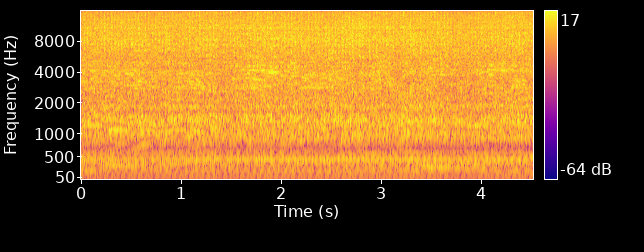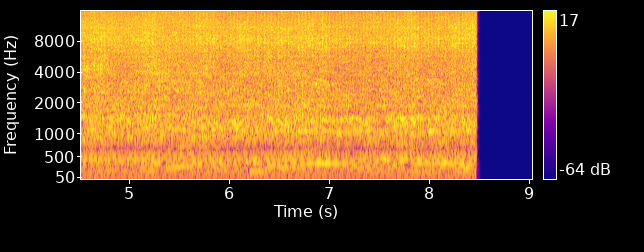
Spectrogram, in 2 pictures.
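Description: Gas pressure washer with a Honda GC190 engine running steadily while driving a rotary surface cleaner, its engine note mixed with the hiss of water spraying onto deck boards. The sound cuts off suddenly near the end.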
